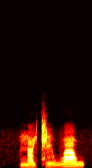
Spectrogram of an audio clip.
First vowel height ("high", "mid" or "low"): low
